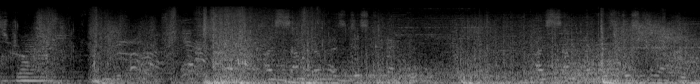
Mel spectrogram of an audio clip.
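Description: Game spell effects crackle and clash.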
